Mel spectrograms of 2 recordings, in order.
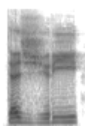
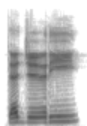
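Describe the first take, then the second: First: The j sounds like a French j. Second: The j does not sound like French j. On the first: The speaker calls it wrong. "ils le prononcent comme la lettre J en français" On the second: The speaker calls it right. "non, c'est Taj, Tajri"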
